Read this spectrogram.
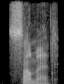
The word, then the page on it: summit: American English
